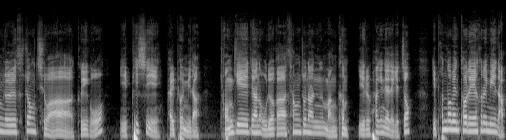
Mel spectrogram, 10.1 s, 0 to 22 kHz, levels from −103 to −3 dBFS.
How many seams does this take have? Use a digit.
1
